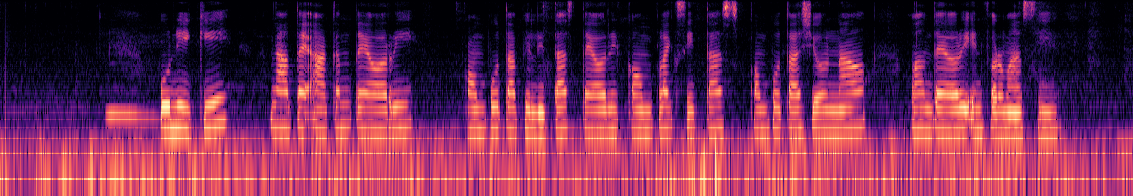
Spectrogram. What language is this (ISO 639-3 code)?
jav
